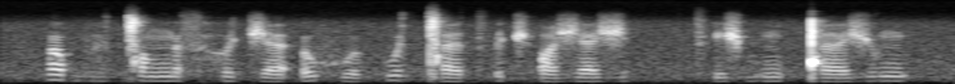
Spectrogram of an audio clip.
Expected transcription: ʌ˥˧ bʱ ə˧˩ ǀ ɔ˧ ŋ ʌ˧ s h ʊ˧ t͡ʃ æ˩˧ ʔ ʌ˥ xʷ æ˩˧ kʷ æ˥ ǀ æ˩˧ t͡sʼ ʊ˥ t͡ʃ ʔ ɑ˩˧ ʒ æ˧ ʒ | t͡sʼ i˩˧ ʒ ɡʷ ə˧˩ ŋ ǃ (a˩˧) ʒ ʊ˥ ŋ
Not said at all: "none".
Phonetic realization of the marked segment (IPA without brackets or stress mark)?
æ˩˧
